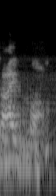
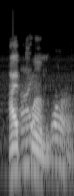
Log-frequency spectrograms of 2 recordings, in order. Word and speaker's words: iPlum: One is iPlum. iPlum, like the fruit, spelled like the fruit with an I in front of it.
